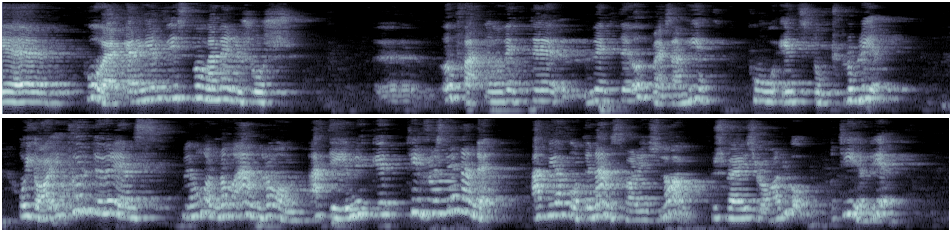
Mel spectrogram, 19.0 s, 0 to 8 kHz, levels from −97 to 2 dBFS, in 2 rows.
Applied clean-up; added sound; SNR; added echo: classical method WPE with log-MMSE.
